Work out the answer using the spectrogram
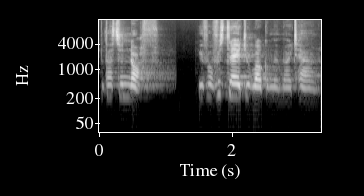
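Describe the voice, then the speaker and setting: A woman voicing a stern armored male bounty hunter, his voice metallic as it comes through a helmet, calm and commanding. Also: mid-range voice, moderate pace, in a large hall.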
